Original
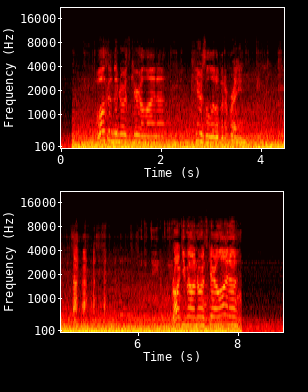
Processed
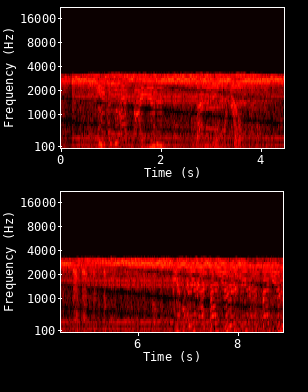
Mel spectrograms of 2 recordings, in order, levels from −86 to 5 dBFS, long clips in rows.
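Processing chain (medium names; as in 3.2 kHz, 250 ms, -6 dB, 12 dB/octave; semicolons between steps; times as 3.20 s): peaking EQ 98 Hz +12 dB 0.49 oct; hum notches 60/120/180/240 Hz; in parallel at -10 dB: sample-and-hold 33×; on the sum: frequency inversion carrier 2.9 kHz; delay 1045 ms -21 dB; spectral gate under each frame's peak -15 dB weak; reverse; compression 10:1, threshold -44 dBFS, peak gain reduction 21 dB; reverse; feedback comb 55 Hz, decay 0.25 s, harmonics all, mix 60%; peak limiter -48 dBFS, peak gain reduction 10.5 dB; Shepard-style phaser falling 0.25 Hz; trim +16 dB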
